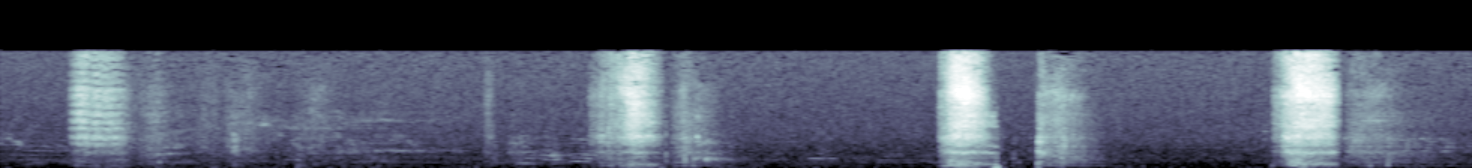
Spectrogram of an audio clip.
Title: Dog with breathing problem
